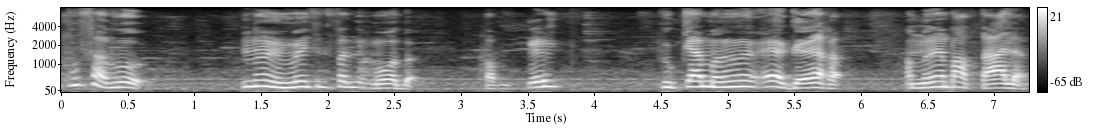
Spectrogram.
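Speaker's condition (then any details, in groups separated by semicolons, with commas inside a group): Cerebral palsy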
